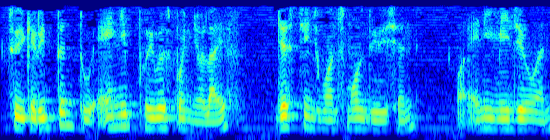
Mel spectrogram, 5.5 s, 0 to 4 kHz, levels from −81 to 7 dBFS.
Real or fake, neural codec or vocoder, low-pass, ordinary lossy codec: real; none; 3.6 kHz; MP3, 16 kbps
